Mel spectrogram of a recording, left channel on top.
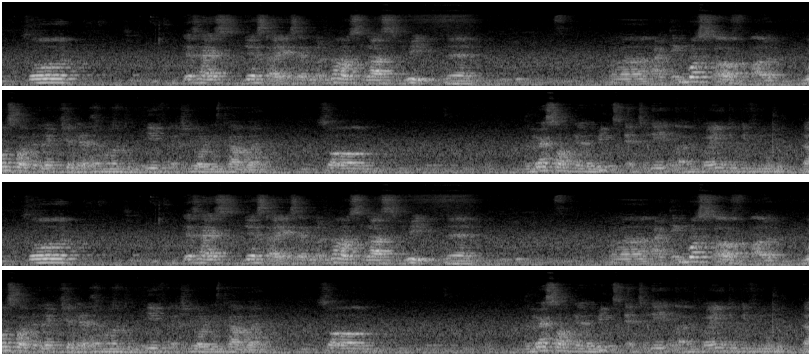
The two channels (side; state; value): both; identical; correlation 1.00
